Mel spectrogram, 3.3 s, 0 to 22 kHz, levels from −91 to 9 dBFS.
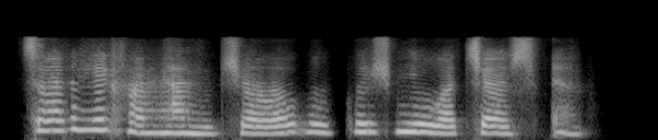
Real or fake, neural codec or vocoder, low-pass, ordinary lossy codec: fake; codec, 16 kHz, 0.5 kbps, FreqCodec, smaller model; 7.2 kHz; MP3, 64 kbps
